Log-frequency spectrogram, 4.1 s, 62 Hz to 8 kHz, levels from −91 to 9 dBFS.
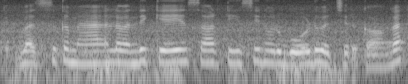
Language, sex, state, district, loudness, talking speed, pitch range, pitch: Tamil, female, Tamil Nadu, Kanyakumari, -15 LUFS, 105 wpm, 205-230 Hz, 215 Hz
